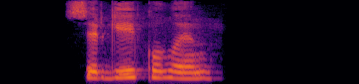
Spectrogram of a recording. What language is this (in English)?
Mari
